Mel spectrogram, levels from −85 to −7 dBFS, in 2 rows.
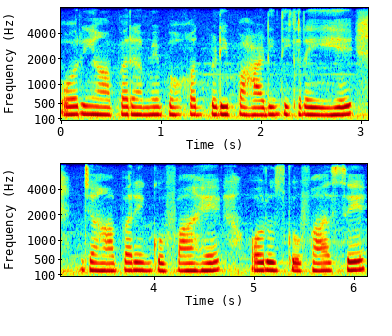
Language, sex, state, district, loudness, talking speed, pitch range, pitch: Hindi, female, Chhattisgarh, Raigarh, -14 LUFS, 185 wpm, 195-210 Hz, 205 Hz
